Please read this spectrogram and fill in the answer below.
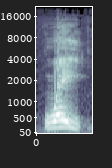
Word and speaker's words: weight: And how much you weigh is your weight. And you can hear the t on the end.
